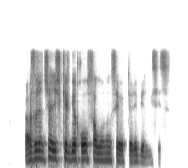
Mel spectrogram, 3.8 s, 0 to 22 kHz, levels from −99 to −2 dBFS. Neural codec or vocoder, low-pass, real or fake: codec, 16 kHz in and 24 kHz out, 1 kbps, XY-Tokenizer; 7.2 kHz; fake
